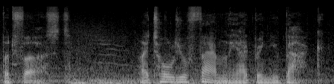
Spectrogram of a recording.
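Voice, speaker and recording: An actor playing a stoic, protective wandering warrior in a video game, grave and measured. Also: male voice, very deep voice, expressive, background noise. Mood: solemn. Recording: loud game music over voice.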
